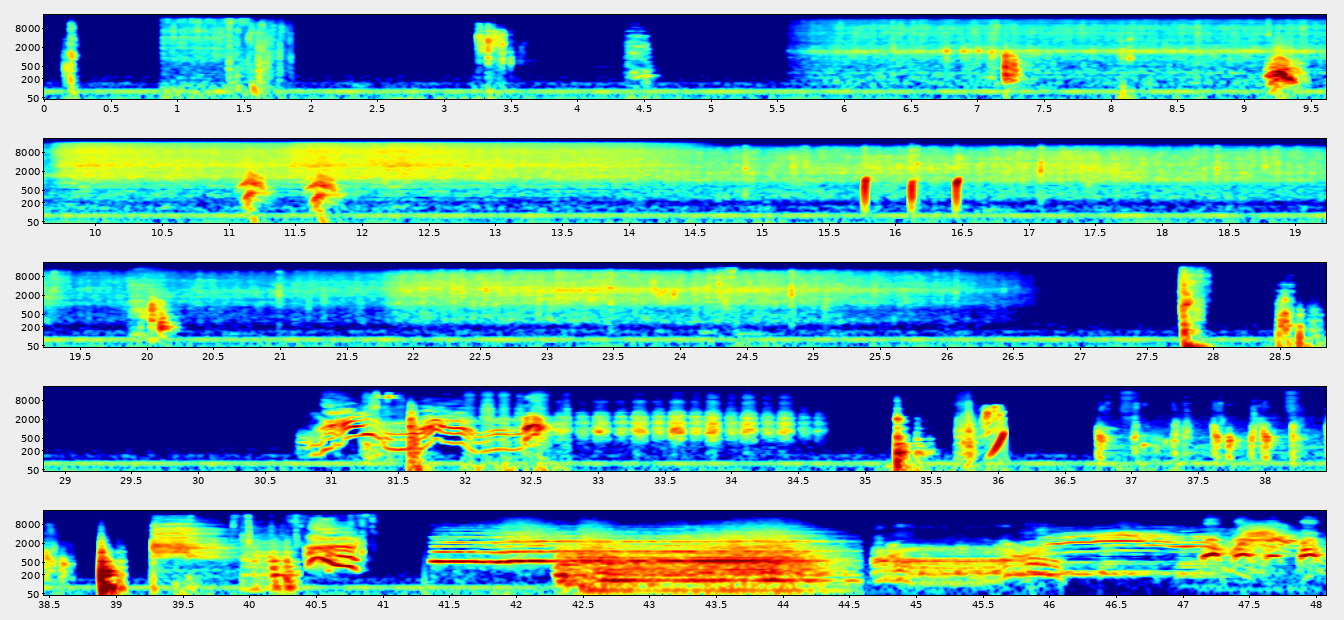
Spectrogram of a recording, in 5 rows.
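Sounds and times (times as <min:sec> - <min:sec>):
fat sizzling in a pan: 0:05.6 - 0:26.8.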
